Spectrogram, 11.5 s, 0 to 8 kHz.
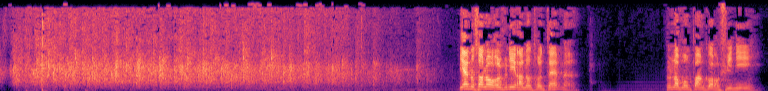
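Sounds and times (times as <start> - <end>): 
church congregation applauding after prayer: 0.0 - 6.7
speech: 6.9 - 8.8, 10.0 - 11.4.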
